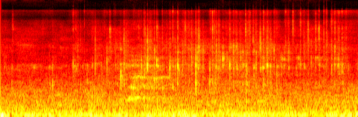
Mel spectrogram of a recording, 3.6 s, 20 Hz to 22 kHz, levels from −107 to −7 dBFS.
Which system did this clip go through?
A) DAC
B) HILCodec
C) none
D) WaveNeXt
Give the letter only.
A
